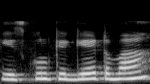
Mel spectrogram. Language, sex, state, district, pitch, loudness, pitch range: Bhojpuri, female, Jharkhand, Palamu, 255 Hz, -12 LUFS, 240-260 Hz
